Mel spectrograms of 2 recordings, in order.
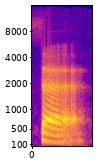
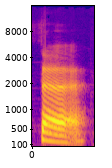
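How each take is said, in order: First: The R sound is cut off after the vowel. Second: The R sound is cut off after the vowel.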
